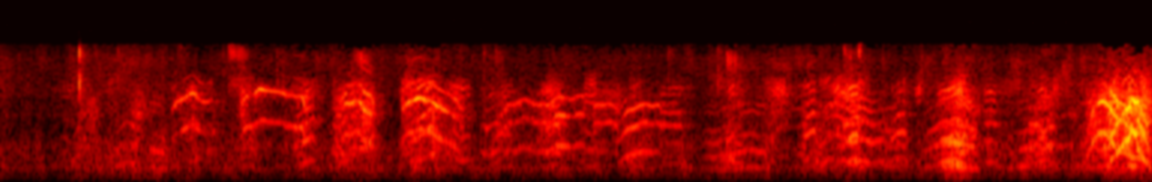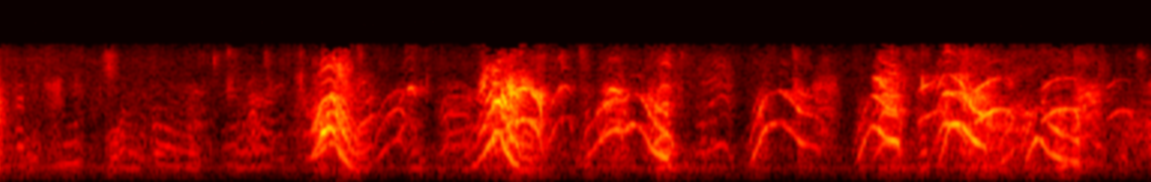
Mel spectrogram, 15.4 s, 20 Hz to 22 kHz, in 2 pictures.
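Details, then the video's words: Norwegian Buhund puppies at 2:30 at night, June 8, 2021, in a noisy pandemonium: overlapping high whines, yips and squeals arching up and down, coming in uneven bursts with louder outbursts near the end. "Puppy Pandemonium at 2:30am! Norwegian Buhund Puppies"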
